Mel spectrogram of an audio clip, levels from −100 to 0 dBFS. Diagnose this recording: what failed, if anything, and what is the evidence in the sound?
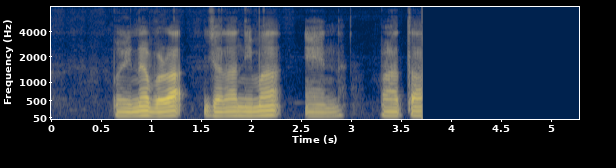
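A cut-off end, at the buffer or storage stage: the speech stops mid-sound at 3.71 s and drops straight to digital silence with no decay. The final buffers were never written. The waveform shows a flat line from 3.71 s onward, and the spectrogram goes abruptly blank.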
